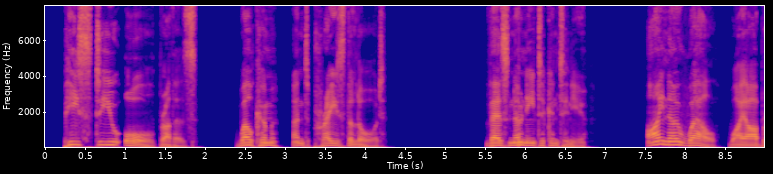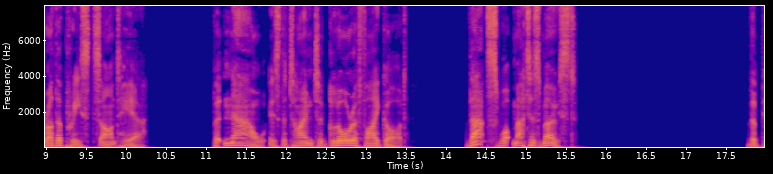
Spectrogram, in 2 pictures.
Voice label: locutor ingles english voiceover, locutor británico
